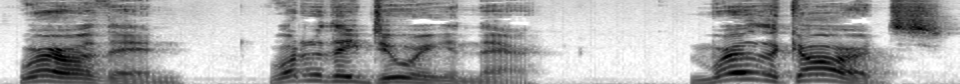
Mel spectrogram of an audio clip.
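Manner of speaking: loud, high, barking officer; angry commander. Acted. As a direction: bark it like an irate field marshal. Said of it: "he's like".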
